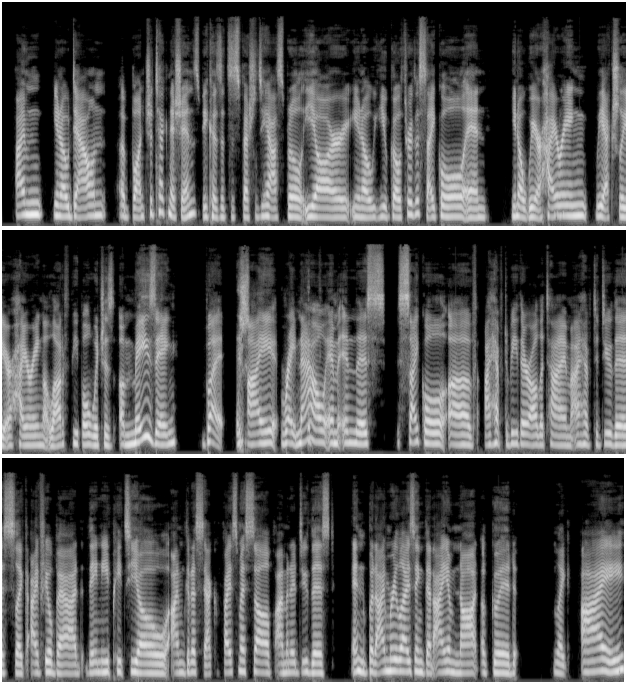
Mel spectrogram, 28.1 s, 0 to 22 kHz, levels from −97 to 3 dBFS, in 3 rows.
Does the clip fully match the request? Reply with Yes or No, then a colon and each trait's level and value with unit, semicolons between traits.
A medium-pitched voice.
Yes: medium, 180 Hz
